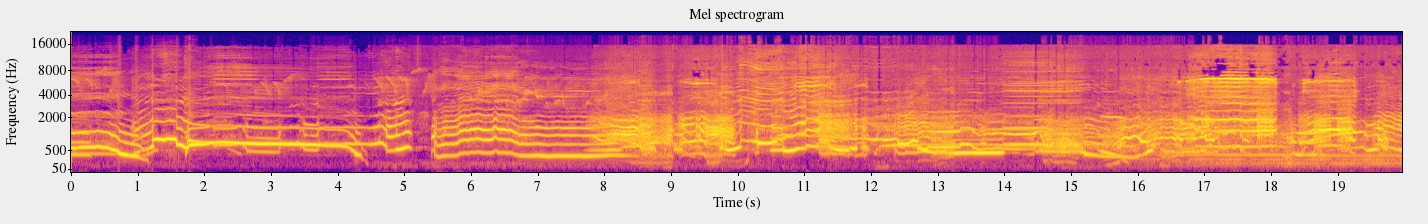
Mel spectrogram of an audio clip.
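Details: Several wolves howling together. It opens with a few long, steady solo howls, then builds into a dense, overlapping chorus of rising, falling and wavering howls and yips at different pitches.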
